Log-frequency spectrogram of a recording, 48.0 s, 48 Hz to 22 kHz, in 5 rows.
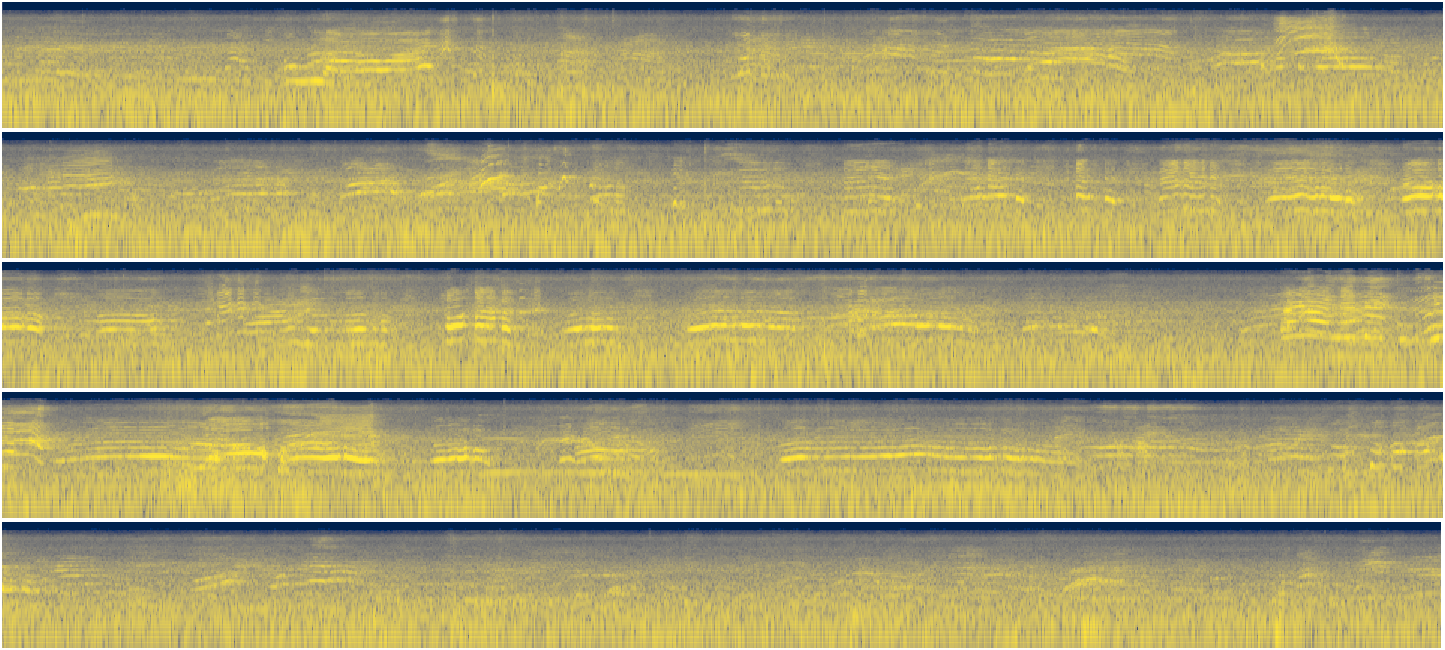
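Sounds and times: steady background noise: 0:00.0 - 0:48.0
children calling out and squealing: 0:04.9 - 0:42.6, 0:44.0 - 0:48.0.

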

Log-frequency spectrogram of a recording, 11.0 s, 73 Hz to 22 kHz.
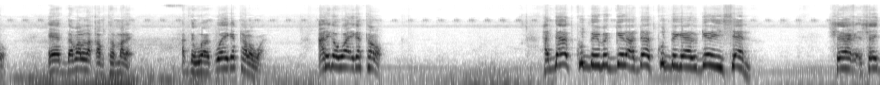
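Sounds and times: man talking: 0:00.0 - 0:04.8, 0:06.8 - 0:09.4, 0:10.4 - 0:11.0
insect chirping: 0:00.0 - 0:11.0.

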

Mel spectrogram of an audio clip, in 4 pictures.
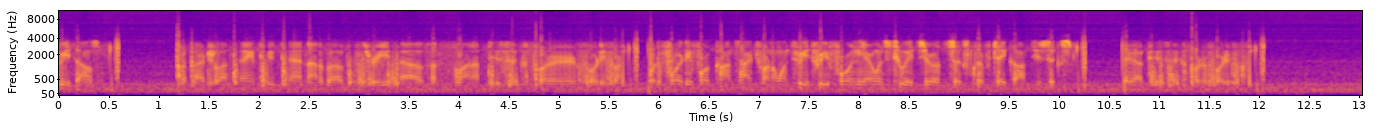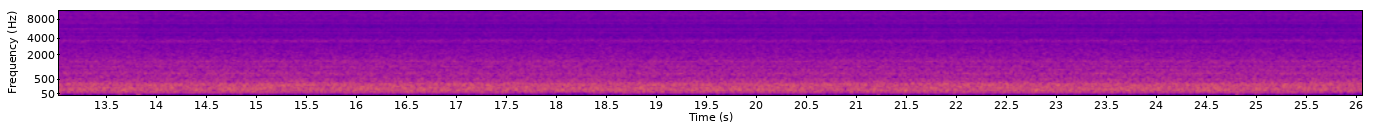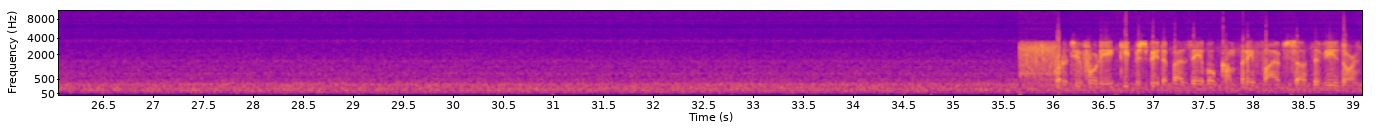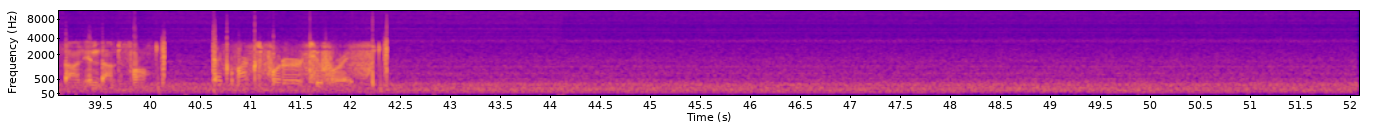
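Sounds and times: propeller plane engine drone: 0:00.0 - 0:52.0.

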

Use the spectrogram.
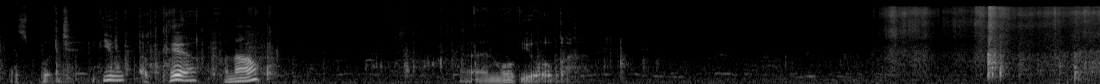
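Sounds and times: sharp plastic crackle: 0:00.8 - 0:03.0, 0:03.7 - 0:06.5, 0:08.7 - 0:11.0
plastic packaging crinkling: 0:01.0 - 0:02.9, 0:03.7 - 0:06.5, 0:08.7 - 0:11.0.

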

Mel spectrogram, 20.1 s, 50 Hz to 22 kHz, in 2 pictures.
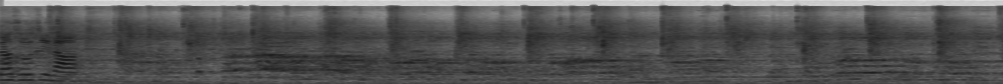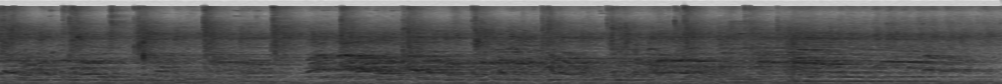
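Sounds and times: chorus of voices singing: 0:00.0 - 0:20.0.

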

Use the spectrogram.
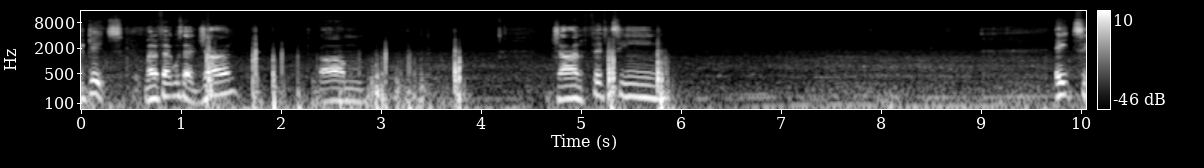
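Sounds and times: car cabin rumble: 0:00.0 - 0:09.0.

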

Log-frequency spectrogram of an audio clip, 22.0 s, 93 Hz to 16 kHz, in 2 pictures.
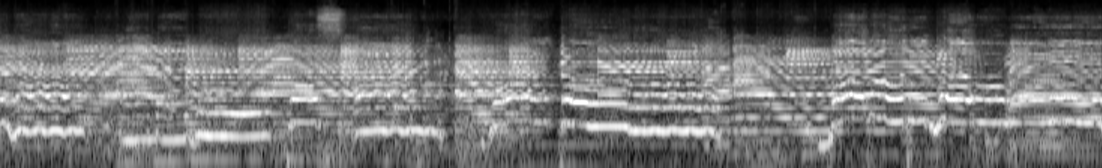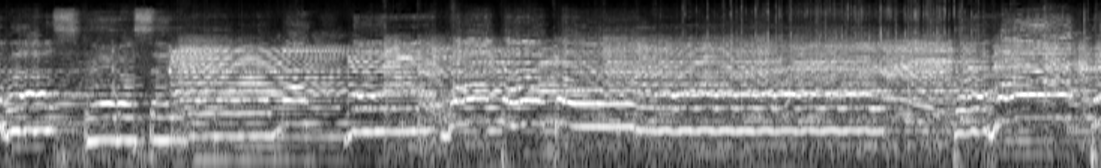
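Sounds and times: woman singing: 0:00.0 - 0:07.3, 0:08.2 - 0:19.8, 0:20.5 - 0:22.0
electric guitar: 0:00.0 - 0:22.0.

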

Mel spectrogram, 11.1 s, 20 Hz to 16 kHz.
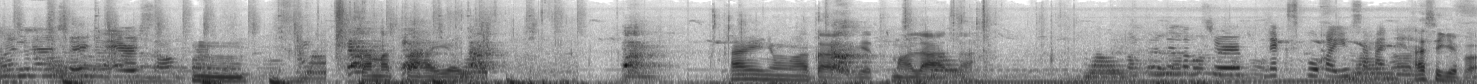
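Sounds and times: people's voices: 0:00.0 - 0:04.2, 0:05.4 - 0:11.0
dog barking: 0:02.5 - 0:03.8, 0:04.6 - 0:05.0, 0:06.2 - 0:06.7.

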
